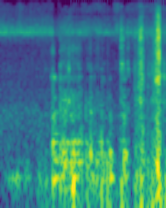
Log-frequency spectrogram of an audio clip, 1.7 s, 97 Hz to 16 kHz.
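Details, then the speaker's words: John Deere 5065E tractor on a cold start, first crank after replacing the starter and solenoid with a new John Deere unit. It fires right away; deep diesel rumble settling into an even chug, sounding healthy. "well with that first turn cold start crank I guess there's no no doubt that the starter solenoid combination was the right way to go"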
